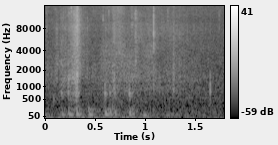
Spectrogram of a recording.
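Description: Footsteps sound in a hallway: a few soft, low thuds of steps in an uneven cadence, fading to lighter taps over a quiet background.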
